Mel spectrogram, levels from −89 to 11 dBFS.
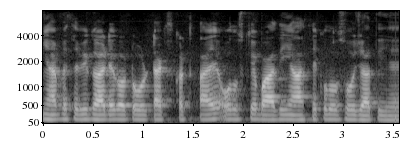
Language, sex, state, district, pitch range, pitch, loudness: Hindi, male, Haryana, Rohtak, 125-130 Hz, 125 Hz, -19 LUFS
